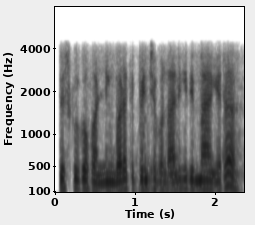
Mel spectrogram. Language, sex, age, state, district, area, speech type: Nepali, male, 18-30, West Bengal, Darjeeling, rural, conversation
